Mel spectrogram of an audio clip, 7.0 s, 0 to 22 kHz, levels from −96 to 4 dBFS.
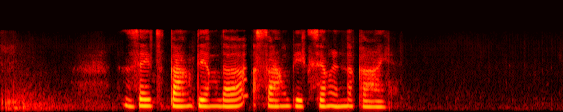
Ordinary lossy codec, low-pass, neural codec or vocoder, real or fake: AAC, 48 kbps; 7.2 kHz; codec, 16 kHz, 4 kbps, X-Codec, HuBERT features, trained on general audio; fake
